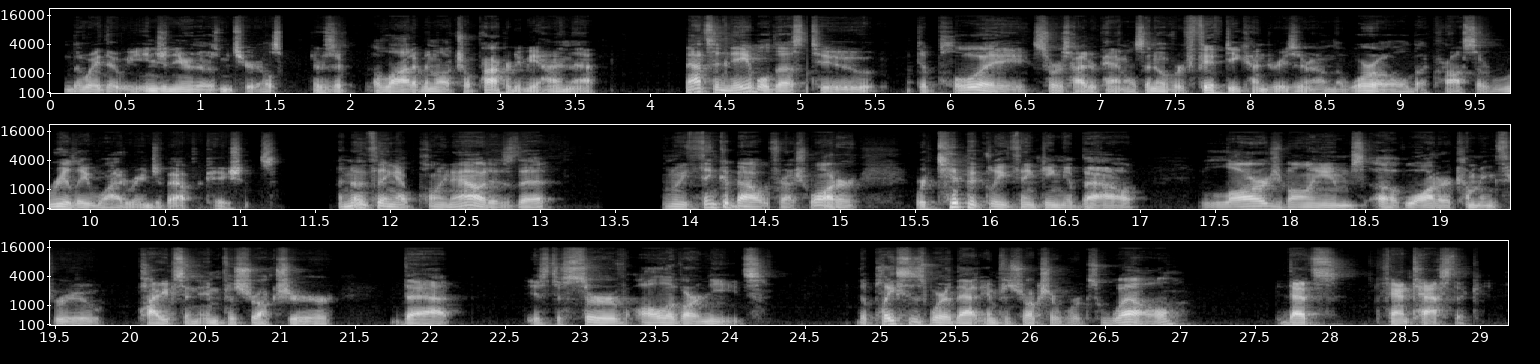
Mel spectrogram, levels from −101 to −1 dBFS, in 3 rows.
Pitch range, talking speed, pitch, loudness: 85-95 Hz, 165 wpm, 90 Hz, -26 LUFS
